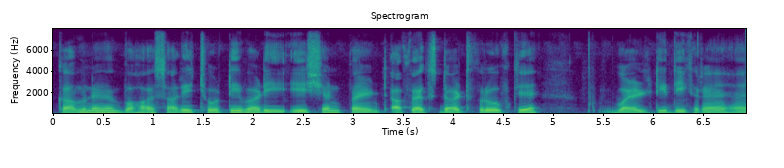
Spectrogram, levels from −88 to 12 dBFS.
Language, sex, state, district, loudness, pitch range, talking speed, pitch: Hindi, male, Jharkhand, Garhwa, -15 LUFS, 125-155 Hz, 130 wpm, 135 Hz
